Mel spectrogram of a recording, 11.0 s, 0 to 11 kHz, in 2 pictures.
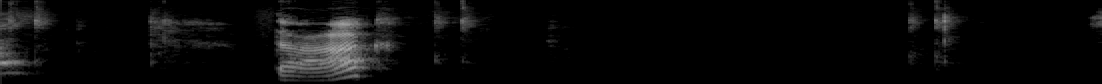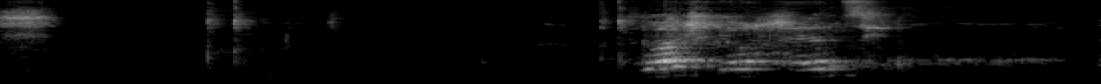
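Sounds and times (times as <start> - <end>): computer mouse clicks: 2.1 - 2.5, 4.5 - 5.0, 6.5 - 7.3, 8.4 - 8.8.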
